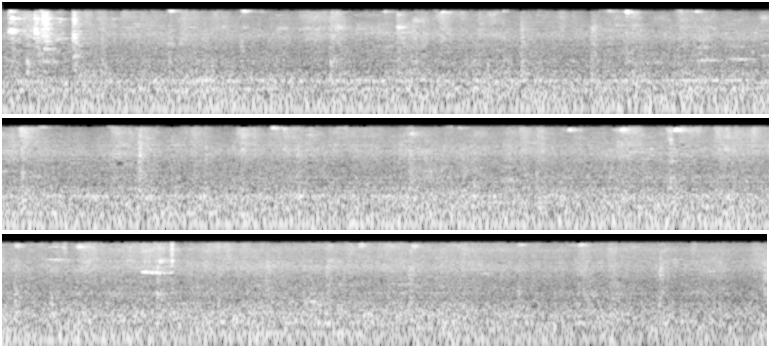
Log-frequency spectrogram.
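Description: A New Hope & Ivyland Railroad train running along the track: a steady low rumble with occasional faint clicks from the wheels and rails.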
